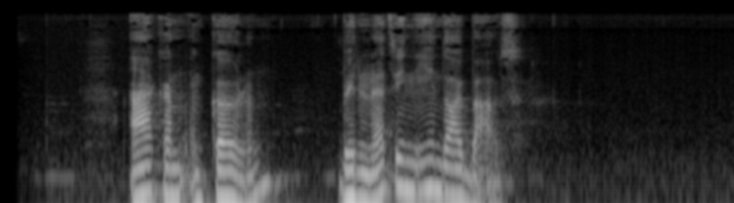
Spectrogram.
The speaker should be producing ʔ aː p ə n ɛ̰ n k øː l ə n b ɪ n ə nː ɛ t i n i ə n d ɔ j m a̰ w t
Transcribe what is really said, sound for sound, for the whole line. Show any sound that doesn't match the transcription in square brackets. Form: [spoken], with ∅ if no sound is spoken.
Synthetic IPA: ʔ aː [k] ə n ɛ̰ n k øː l ə n b ɪ n ə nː ɛ t i n i ə n d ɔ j [b] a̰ w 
